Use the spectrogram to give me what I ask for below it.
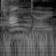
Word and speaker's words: Tung Do: believe it's pronounced tongue dough.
